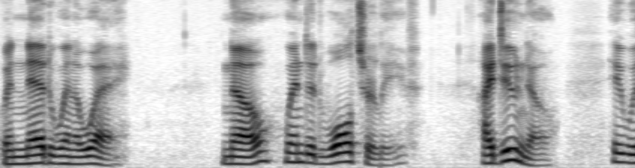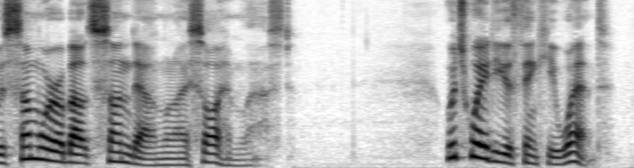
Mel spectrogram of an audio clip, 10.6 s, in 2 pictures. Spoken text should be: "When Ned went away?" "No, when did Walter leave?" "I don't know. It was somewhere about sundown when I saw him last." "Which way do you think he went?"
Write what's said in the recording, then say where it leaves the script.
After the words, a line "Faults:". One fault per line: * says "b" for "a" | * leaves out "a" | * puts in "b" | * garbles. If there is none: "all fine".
"When Ned went away?" "No, when did Walter leave?" "I do know. It was somewhere about sundown when I saw him last." "Which way do you think he went?"
Faults:
* says "do" for "don't"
